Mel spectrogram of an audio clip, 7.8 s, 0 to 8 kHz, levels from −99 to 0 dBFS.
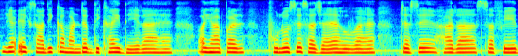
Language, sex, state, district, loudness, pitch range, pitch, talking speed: Hindi, female, Bihar, Patna, -14 LUFS, 200-225 Hz, 210 Hz, 155 wpm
